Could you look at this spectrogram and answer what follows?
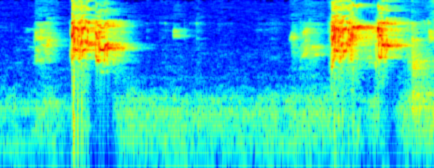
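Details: Blue Opaline lovebird uttering two loud, harsh, rasping chirp bursts about two and a half seconds apart, with a brief faint note in the quiet gap.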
